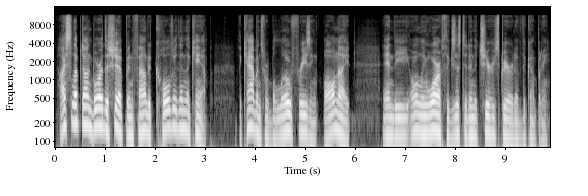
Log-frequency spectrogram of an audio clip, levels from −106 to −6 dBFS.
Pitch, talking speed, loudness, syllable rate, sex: 130 Hz, 190 wpm, -18 LUFS, 5.2 syllables/s, male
